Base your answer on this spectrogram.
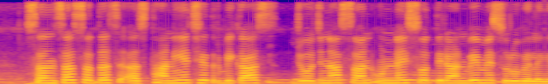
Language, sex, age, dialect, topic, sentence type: Magahi, female, 25-30, Western, banking, statement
